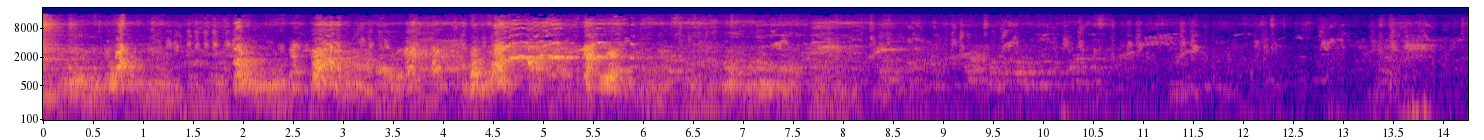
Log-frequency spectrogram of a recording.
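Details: Stray dogs on a street separating two locked dogs: a run of rapid, irregular barks and yips for the first eight seconds, then fading to quieter whines and near silence, with a last faint bark at the end.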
